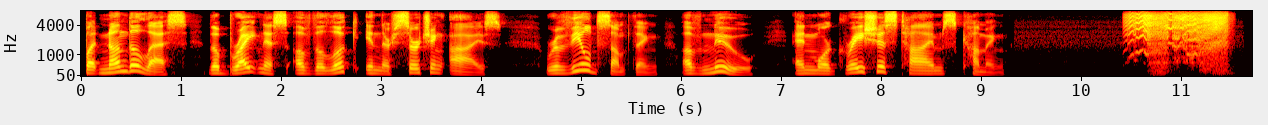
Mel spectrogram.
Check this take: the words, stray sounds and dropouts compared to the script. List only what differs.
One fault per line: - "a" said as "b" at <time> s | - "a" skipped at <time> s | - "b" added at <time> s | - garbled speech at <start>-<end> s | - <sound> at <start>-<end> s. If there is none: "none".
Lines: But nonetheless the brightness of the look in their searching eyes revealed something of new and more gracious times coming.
- squeak at 10.4-11.6 s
